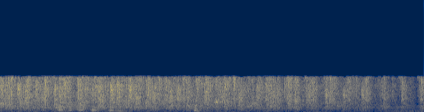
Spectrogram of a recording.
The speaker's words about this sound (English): That is our amazing youth staff and student leaders, and we should give them a round of applause for putting that together.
